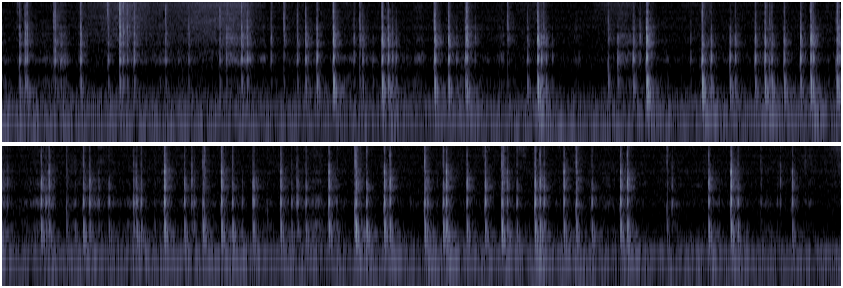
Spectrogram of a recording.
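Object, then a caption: Cardboard notebook cover. Both hands tap rapidly on the printed card cover of a closed journal with long nails. The result is a quick, uneven patter of short, dry clicks that stop almost at once. A faint low hum runs steadily underneath.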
